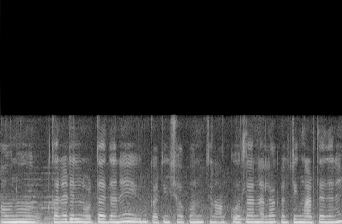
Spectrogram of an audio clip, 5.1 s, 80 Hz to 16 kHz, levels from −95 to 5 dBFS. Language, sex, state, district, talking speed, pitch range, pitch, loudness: Kannada, female, Karnataka, Raichur, 150 wpm, 220-230 Hz, 225 Hz, -14 LUFS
